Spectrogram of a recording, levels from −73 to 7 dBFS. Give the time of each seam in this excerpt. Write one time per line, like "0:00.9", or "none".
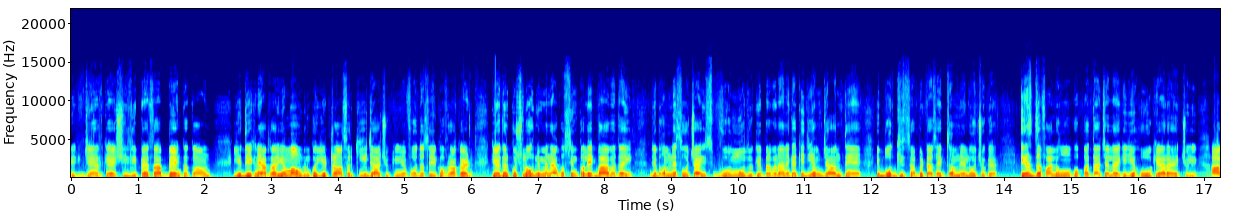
none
